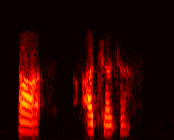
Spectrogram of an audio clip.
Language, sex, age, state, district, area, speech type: Dogri, female, 45-60, Jammu and Kashmir, Jammu, urban, conversation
